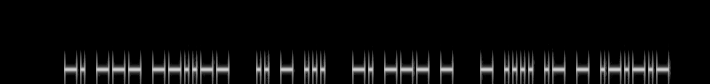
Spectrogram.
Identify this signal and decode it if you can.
Morse code, heard as a keyed tone, about 28 wpm, 700 Hz. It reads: NO, ITS NOT THAT.
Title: Sentences from Top 600 Words 30wpm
